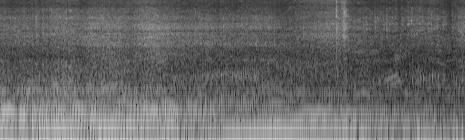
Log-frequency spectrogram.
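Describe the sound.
A rally car passes by, its engine giving a low droning hum that dips in pitch as it goes past, while someone talks over it.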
